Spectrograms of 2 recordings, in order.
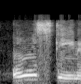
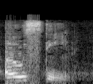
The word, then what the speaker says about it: Osteen: I had actually had somebody email me and tell that to me, too, because because I had mispronounced Joel, and I said Olstein instead of Osteen.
